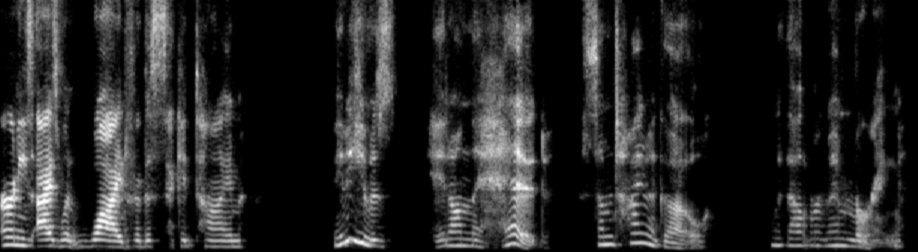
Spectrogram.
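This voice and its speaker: Slow-paced woman reading a story aloud. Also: medium pitch, animated. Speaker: podcast host reading listener fan fiction. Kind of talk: expressive story reading, livestream.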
